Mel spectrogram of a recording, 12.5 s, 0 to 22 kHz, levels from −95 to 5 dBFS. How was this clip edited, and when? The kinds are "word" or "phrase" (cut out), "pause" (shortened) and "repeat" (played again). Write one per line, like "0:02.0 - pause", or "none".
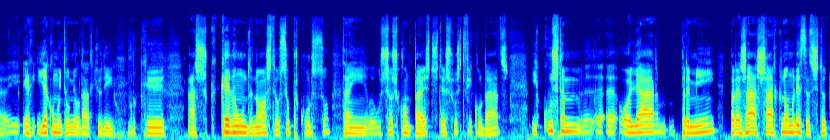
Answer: none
